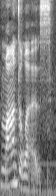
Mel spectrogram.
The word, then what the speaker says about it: mandala: I am teaching how to make mandalas, or some people pronounce it mandala, but what they are is they are radial designs.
